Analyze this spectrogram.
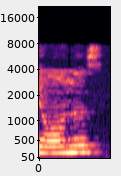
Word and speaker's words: ônus: E ônus é uma palavra, nós temos aqui duas sílabas, né? De sílabo. E a sílaba tônica é o O, a sílaba pronunciada com mais força.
